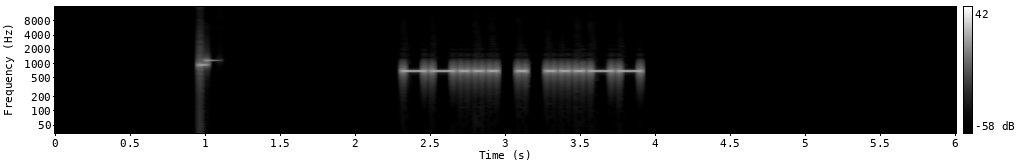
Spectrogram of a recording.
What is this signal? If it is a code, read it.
Morse code, heard as a keyed tone, about 25 wpm, 700 Hz. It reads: 7E3
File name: Three Letter-Number Combinations - 25wpm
